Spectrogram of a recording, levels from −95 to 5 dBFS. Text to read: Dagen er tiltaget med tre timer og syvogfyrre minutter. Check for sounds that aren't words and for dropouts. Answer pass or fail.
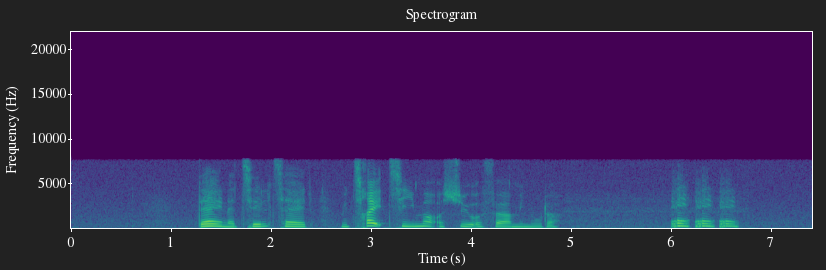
fail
